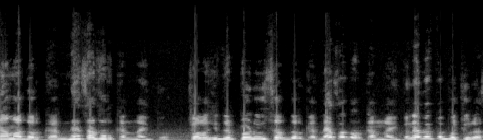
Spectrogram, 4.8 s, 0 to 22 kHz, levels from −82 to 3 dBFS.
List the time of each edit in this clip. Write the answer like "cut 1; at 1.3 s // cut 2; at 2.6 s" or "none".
cut 1; at 3.9 s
